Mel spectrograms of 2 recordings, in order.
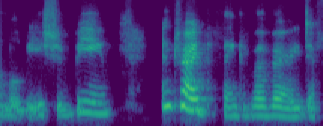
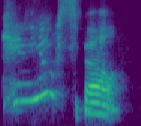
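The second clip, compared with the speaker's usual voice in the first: admiring; 13 semitones higher, 6 dB louder than usual. A narrator's reading. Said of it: "asked Milo admiringly".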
